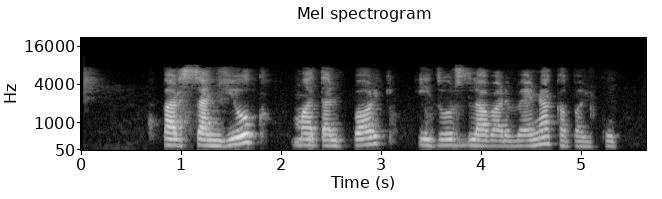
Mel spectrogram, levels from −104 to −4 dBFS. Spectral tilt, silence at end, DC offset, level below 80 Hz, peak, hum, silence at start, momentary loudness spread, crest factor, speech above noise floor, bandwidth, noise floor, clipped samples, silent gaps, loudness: -3.5 dB/octave; 0.3 s; under 0.1%; -76 dBFS; -8 dBFS; none; 0.05 s; 18 LU; 22 dB; 47 dB; 8 kHz; -75 dBFS; under 0.1%; none; -28 LUFS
